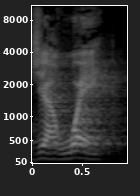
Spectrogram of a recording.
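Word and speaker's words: Yahweh: vano ahora por supuesto el nombre ya ve a yagüe es la manera correcta de pronunciar el nombre que todo el mundo menciona como jehová porque así viene en la traducción más común de la biblia que tenemos en méxico entonces cuando hablan de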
